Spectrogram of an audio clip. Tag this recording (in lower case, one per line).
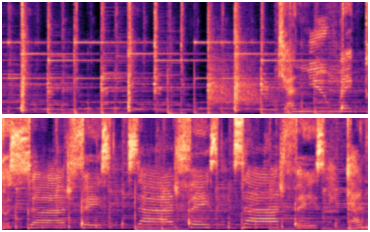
music
singing
music for children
